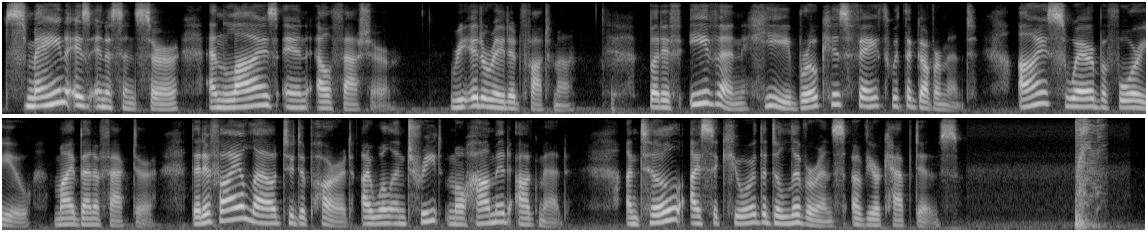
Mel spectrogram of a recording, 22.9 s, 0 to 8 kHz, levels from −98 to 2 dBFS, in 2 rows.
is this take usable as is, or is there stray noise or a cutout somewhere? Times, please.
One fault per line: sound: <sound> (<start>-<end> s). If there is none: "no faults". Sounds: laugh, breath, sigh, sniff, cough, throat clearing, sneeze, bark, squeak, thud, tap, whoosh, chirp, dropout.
sound: thud (22.2-22.5 s)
